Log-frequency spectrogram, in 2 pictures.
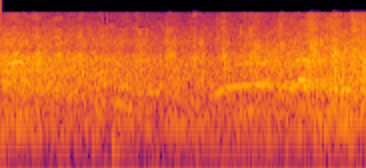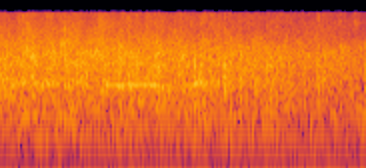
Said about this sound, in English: Hey, smattering. That was an actual smattering of applause. Did you see that?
